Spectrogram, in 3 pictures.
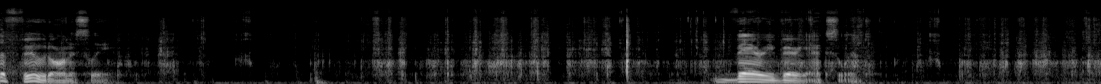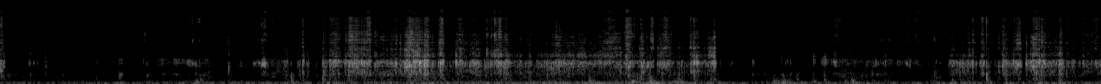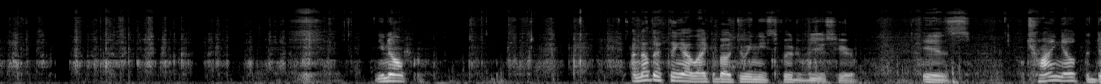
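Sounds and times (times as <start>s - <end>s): person chewing crunchy food: 1.2s - 7.2s, 8.7s - 28.3s.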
